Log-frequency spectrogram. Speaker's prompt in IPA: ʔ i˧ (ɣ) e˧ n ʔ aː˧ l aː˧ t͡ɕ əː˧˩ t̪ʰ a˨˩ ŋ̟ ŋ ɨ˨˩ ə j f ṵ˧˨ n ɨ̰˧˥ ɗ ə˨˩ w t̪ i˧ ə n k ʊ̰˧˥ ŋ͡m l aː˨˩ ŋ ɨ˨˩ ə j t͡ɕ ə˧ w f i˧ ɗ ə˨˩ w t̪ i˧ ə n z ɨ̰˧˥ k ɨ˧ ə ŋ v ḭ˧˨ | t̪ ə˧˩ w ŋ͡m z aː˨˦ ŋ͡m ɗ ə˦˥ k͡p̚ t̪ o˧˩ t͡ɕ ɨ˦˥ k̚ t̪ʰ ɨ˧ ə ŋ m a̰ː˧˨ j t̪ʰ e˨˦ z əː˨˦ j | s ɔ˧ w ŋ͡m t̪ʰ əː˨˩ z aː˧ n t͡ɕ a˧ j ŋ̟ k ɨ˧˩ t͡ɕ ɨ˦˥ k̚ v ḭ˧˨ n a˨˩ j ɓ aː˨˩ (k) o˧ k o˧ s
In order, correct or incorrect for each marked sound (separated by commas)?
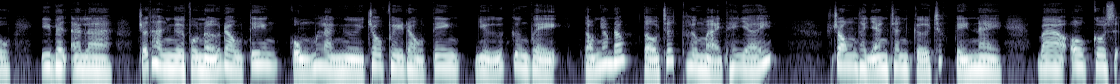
incorrect, incorrect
